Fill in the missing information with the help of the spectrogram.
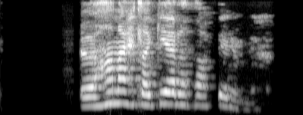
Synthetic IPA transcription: ɦanːajht̪laðcɛːɾaθafɪɾɪmɪx

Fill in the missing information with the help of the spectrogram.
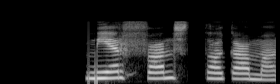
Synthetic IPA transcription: mjɛɾ̥fanst̪̚θakaːma

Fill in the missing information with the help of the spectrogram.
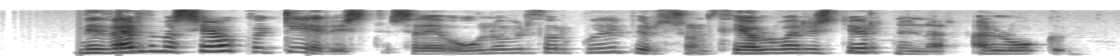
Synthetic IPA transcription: vɪðvɛɾðʏmaðsjaːwkʰvaːðcɛːɾɪst̪saɣðɪ̰ʔoːwlɔvɪɾ̥θɔɾkvʏːðpjʏɾt̪sɔ̰nθjawlvaɾɪst̪jœɾt̪̚nʏnːa̰ɾa̰ðlɔːkʏm

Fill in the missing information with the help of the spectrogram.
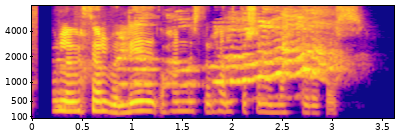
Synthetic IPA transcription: lœɣʏɾ̥θjawlvalɪːðɪðɔɣɦanːɪst̪ɔɾ̥ɦalt̪ʏ̥sɛːnamahk̪vɪɾɪ̥θɛ̰s

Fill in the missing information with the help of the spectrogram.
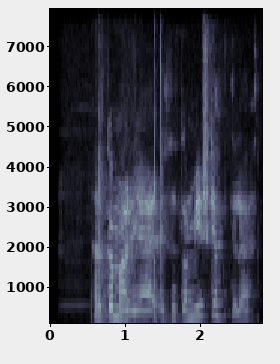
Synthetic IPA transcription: hɛlkamaɾijaɛɾ̥θɛht̪amjɛ̥scɛm̥t̪ɪlɛxt̪̚

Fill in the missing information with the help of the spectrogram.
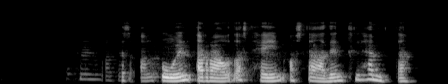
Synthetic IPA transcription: ɛt̪ɾɪnvaɾ̥θɛsalpuːɪnaðraːwða̰st̪heːjmawst̪aːðɪnt̪ʰɪlɦɛmt̪a

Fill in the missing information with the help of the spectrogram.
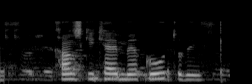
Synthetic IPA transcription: kʰanscɪcʰɛːjmɪkoːwt̪ɾiθ

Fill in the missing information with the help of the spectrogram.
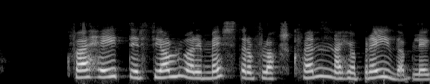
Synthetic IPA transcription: kʰvaːðɦeːjt̪ɪɾ̥θjawlvaɾɪmejst̪ɾaflakskʰvɛnːaçawpɾeːjðaplɛː

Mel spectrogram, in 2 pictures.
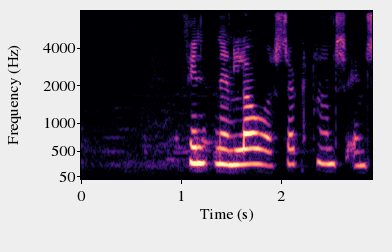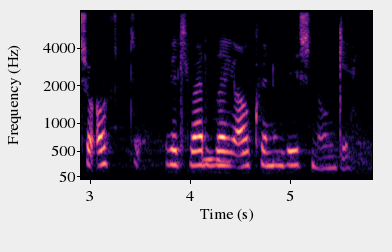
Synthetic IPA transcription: fɪnt̪nɪnlaːwasœkn̥hansejnsɔʔɔft̪ | vɪt̪lvɛɾðaiaːwkʰvɛnːʏmvɪːsnauɲcɪ

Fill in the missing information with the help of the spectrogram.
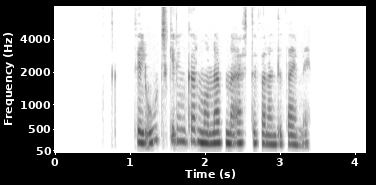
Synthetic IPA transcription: t̪ʰɪluːt̪sciːɾiŋkaɾmaːwnɛpnaʔɛft̪ɪɾ̥θaɾɛnt̪ɪt̪aːjmɪ

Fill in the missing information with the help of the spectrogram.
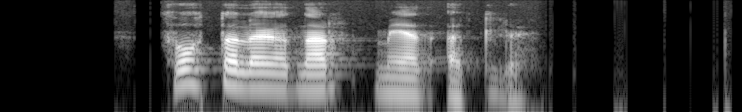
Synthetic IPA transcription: θvɔht̪alɛːɣat̪naɾmɛðœt̪lʏ̰

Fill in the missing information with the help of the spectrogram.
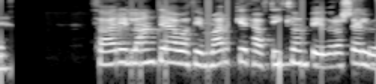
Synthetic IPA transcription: ɪ | θaɾilant̪ɪhavaθvimaɾcɪɾ̥ɦaft̪it̪lant̪pɪːɣʏɾawsɛlvʏ

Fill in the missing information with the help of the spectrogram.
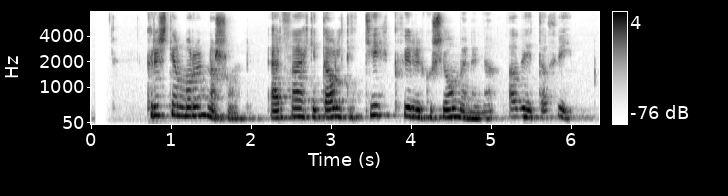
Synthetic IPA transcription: kʰɾɪst̪janmɔɾʏnːaɾ̥sɔnɛɾ̥θaðɛhcɪt̪aːwlɪt̪ɪðc̪ʰɪhkfɪɾɪɾɪhkʏɾ̥sjoːwmɛnːɪnːaaðvɪːt̪aθvi

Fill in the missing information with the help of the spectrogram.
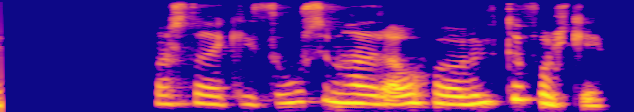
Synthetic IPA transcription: fast̪aðɛhcɪθusɛmɦaðɪɾaːwhœvawhʏlt̪ʏfowl̥cɪ

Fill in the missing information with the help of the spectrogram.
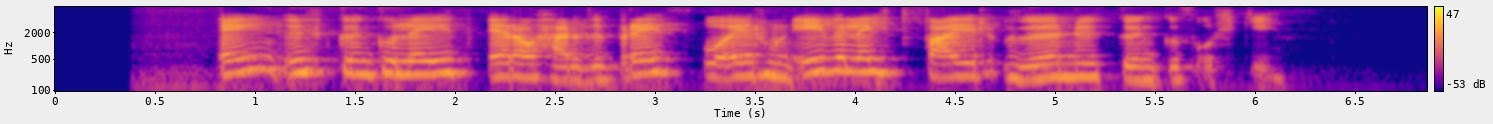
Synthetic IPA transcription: eːjnʏhkːœɥŋkʏleːjðɛɾawhɛɾðʏpɾejðɔɣɛɾ̥ɦunɪːvɪɾlejht̪faːjɾvœːnʏcœɥŋkʏfo̰wl̥cɪ̰

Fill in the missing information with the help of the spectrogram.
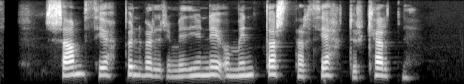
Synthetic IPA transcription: samθjœhpʏnvɛɾðʏɾimɪðjɪnːɪʔɔɣmɪnt̪ast̪θaɾ̥θjɛht̪ʏɾ̥cʰaɾt̪nɪ

